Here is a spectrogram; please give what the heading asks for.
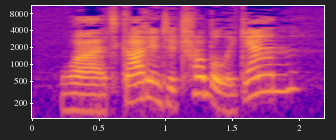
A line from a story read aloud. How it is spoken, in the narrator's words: said Sebastian in a cheerful voice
